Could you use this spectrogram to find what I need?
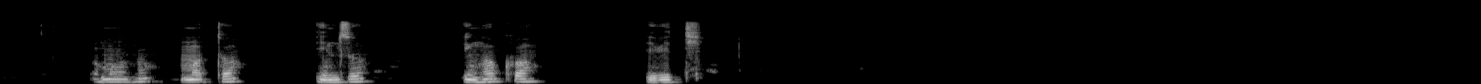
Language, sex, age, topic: Kinyarwanda, female, 50+, finance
